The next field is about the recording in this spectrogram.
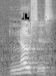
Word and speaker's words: gnosis: Gnosticism is from the Greek word gnosis, the G is silent, and I'm going to turn to 1 Timothy 6 and verse 20.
